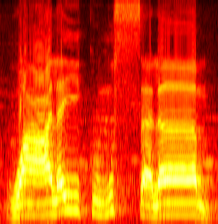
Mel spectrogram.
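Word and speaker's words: وعليكم السلام: ওয়া আলাইকুমুসসালাম।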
